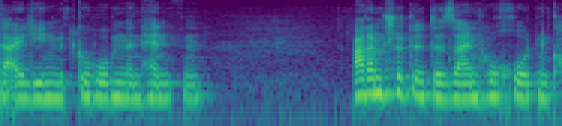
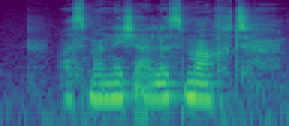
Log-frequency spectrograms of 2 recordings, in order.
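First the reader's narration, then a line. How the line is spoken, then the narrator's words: Sullen grumbling. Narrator (German): brummte er missmutig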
